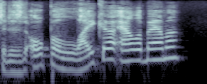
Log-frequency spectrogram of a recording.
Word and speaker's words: Opelika: This is from 952 guy says he's been a long-term Minnesota guy, but thinking of moving to How do you pronounce it? Is it Opelika, Alabama?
